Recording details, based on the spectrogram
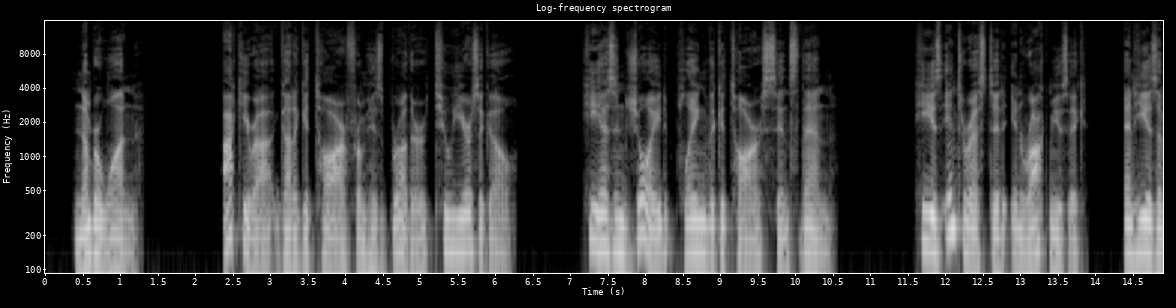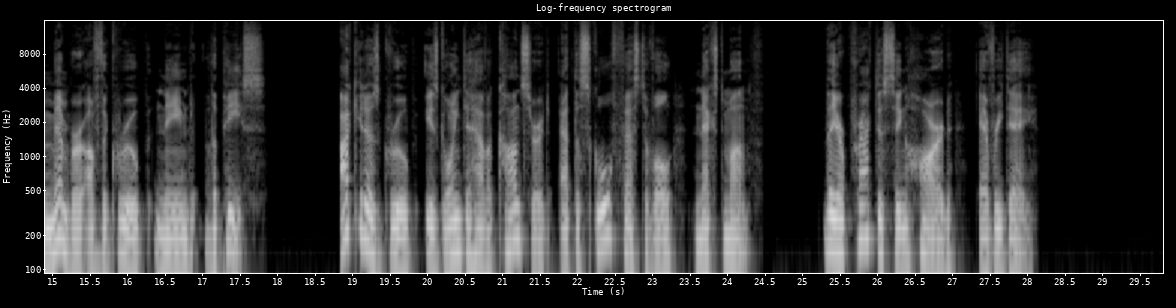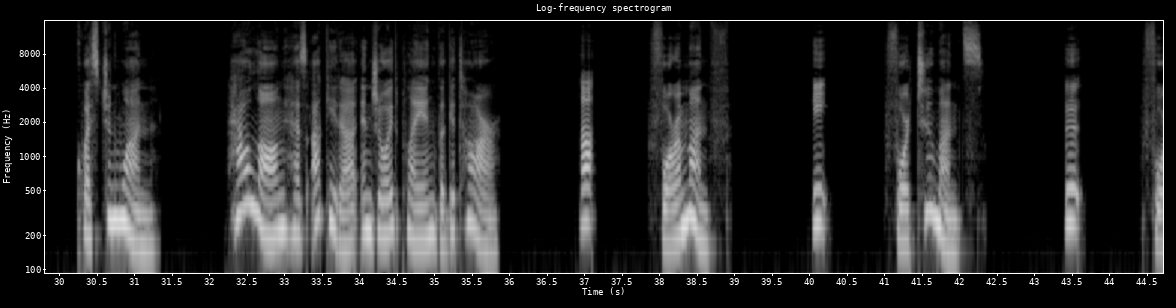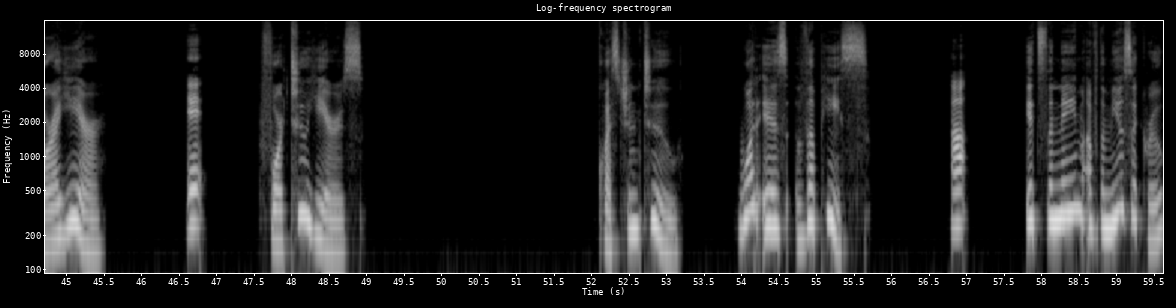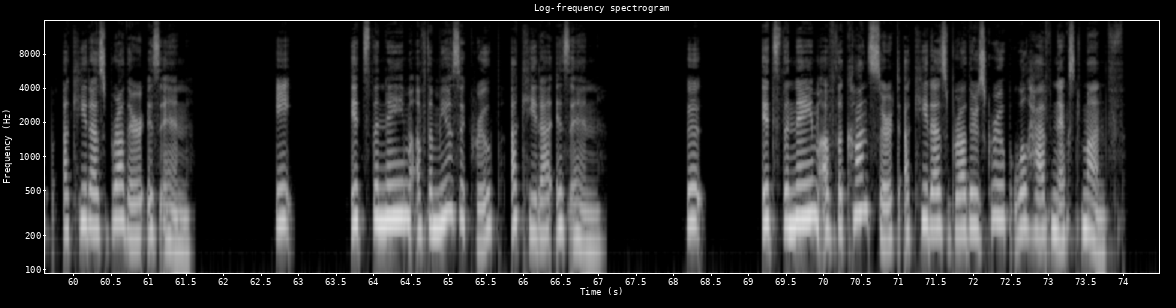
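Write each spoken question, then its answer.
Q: How long has Akira enjoyed playing the guitar?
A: E: For 2 years.

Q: What is The Peace?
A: I: It's the name of the music group Akira is in.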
